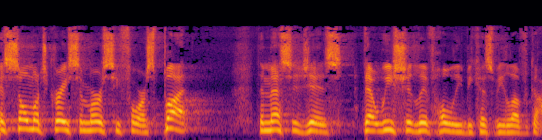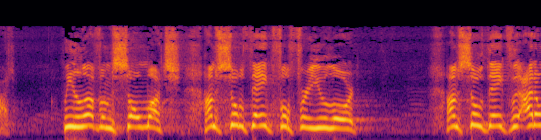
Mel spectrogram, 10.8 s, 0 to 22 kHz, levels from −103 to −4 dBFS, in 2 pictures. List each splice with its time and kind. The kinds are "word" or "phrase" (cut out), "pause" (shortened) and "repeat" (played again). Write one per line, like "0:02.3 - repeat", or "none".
0:03.5 - pause
0:05.9 - pause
